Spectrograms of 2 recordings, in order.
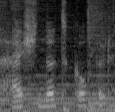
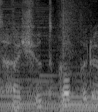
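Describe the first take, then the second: First: The first part sounds like Hashnut. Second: The first part sounds like Hashut. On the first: This is how the speaker used to say it. The speaker calls it wrong. "I always thought it was" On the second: This is how the name is really said. The speaker calls it right. "but it's Hashutkopper apparently"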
